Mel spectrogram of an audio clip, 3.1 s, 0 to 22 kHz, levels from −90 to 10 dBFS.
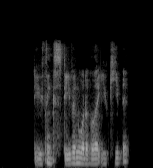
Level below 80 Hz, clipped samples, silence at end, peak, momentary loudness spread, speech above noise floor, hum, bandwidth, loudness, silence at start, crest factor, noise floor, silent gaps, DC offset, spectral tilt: -76 dBFS; under 0.1%; 0.5 s; -16 dBFS; 12 LU; 53 dB; none; 8.4 kHz; -33 LUFS; 0.65 s; 18 dB; -86 dBFS; none; under 0.1%; -4.5 dB/octave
